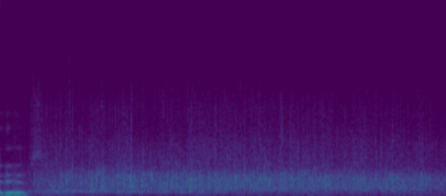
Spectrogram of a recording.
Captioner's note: audience cheering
